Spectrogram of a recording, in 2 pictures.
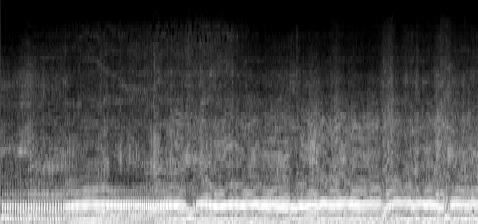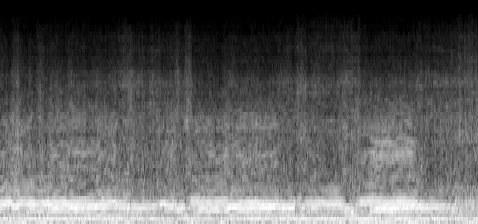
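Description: A dirt bike engine buzzes up close, its pitch rising and falling as the throttle changes.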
